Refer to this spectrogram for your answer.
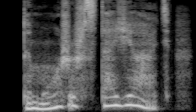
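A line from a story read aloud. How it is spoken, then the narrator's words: Quiet. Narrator (Russian): спросил Калакир негромко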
